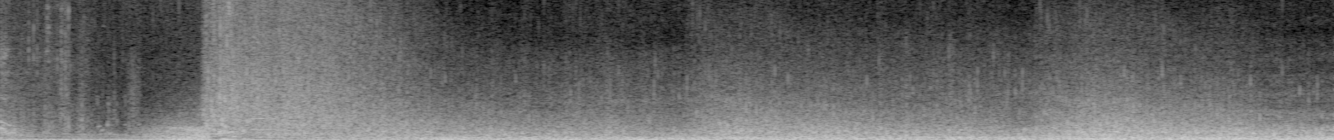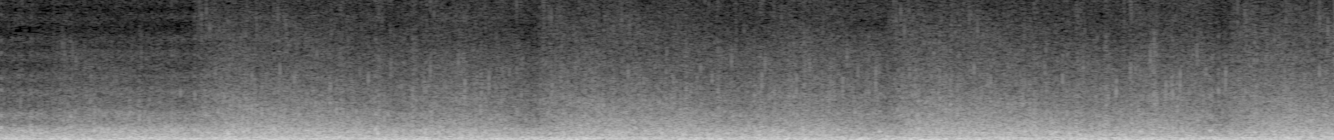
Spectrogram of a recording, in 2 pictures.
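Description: Water rushes and bubbles in a steady muffled roar.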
